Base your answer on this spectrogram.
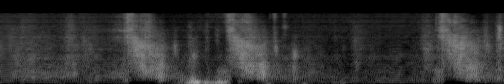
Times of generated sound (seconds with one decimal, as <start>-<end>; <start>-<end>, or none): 0.0-5.0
